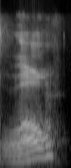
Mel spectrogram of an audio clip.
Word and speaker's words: Lil: Who calls himself Little Mama? It's not little, it's Lil.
